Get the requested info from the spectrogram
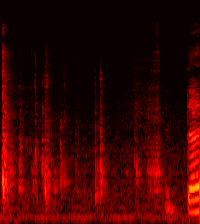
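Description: A few light clicks and taps from a toy DeLorean car model being handled, most of them in the first second.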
